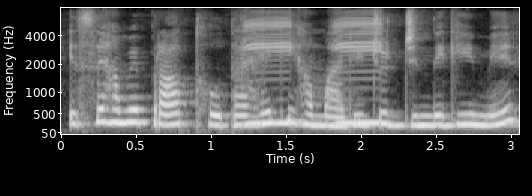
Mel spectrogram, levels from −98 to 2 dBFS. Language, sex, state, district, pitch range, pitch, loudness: Hindi, female, Uttar Pradesh, Jyotiba Phule Nagar, 230-275 Hz, 250 Hz, -13 LUFS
